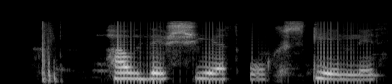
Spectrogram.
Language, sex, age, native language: Icelandic, female, 7, Icelandic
